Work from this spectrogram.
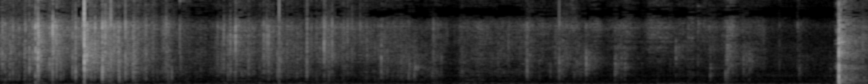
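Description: A white gym chalk block of magnesium carbonate, solid, dry and brittle, is snapped and its chunks are crushed between bare fingers above a pile of powder. Dense, bright, crumbly crackling is loudest at the start, then thins into quieter scattered crunches. A single sharp, dry snap comes near the end.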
